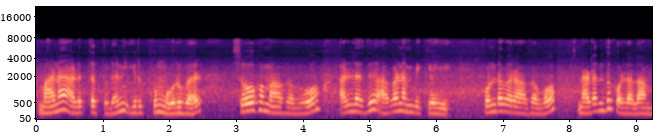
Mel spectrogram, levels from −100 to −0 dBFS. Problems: constant background noise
